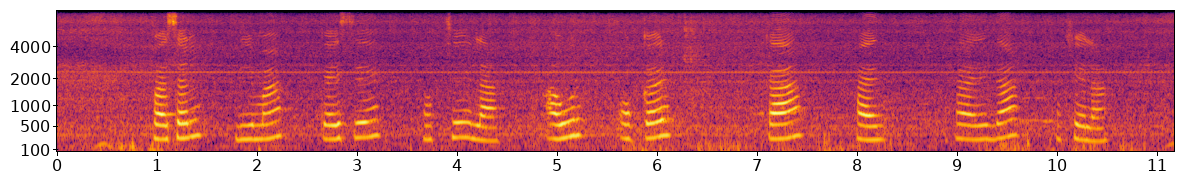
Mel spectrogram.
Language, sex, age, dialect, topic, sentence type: Bhojpuri, female, 25-30, Southern / Standard, agriculture, question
